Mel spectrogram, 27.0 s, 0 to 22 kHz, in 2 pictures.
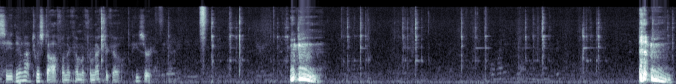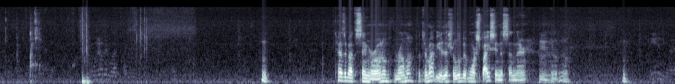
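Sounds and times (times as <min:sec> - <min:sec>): man clearing throat: 0:05.8 - 0:06.5, 0:12.8 - 0:13.5.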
